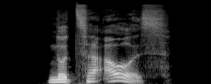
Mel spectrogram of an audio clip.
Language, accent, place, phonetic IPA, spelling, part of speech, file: German, Germany, Berlin, [ˌnʊt͡sə ˈaʊ̯s], nutze aus, verb, De-nutze aus.ogg
- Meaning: inflection of ausnutzen: 1. first-person singular present 2. first/third-person singular subjunctive I 3. singular imperative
